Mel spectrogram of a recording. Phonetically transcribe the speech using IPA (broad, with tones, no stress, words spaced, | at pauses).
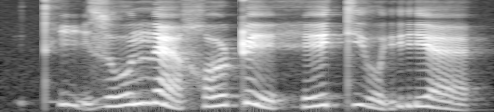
t̪ʰḭ˥˩zo˧˥ næ˥˩χo˧˥ʈe˥˩he˧˥ tʲo˥˩rʲæ˥˩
